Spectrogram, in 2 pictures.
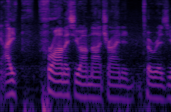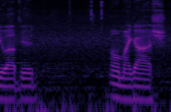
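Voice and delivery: ordinary delivery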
